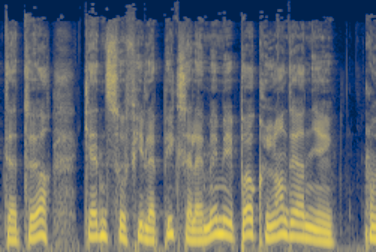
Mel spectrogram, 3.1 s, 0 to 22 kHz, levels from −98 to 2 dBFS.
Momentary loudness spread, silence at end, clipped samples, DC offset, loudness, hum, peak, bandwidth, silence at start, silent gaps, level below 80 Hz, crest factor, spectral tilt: 5 LU; 0 s; under 0.1%; under 0.1%; -13 LUFS; none; -2 dBFS; 18 kHz; 0.05 s; none; -38 dBFS; 10 dB; -5.5 dB/octave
